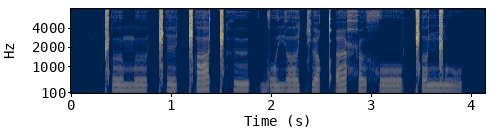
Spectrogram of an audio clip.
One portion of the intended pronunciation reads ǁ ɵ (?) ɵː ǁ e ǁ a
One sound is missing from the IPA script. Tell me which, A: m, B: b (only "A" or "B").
A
